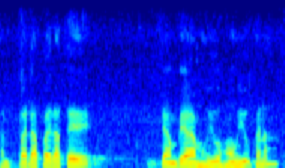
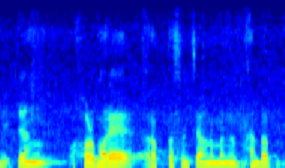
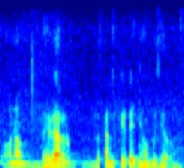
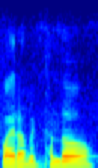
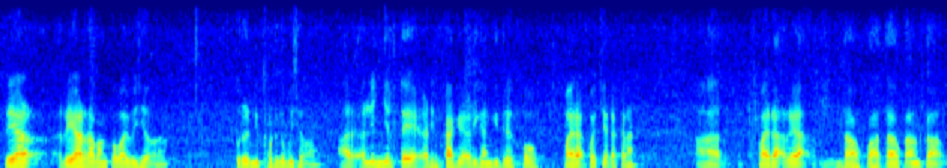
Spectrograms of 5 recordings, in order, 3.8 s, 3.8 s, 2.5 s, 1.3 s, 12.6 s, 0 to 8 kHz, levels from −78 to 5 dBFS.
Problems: none marked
